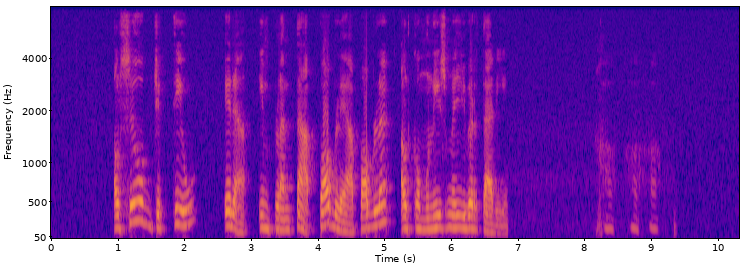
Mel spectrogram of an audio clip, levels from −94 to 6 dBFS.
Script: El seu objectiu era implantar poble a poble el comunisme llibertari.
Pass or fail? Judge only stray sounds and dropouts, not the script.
fail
